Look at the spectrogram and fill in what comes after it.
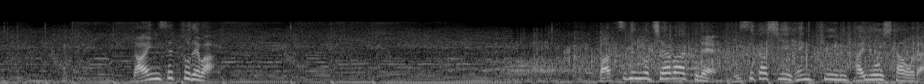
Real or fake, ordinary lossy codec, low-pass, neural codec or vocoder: fake; none; none; codec, 16 kHz, 6 kbps, DAC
